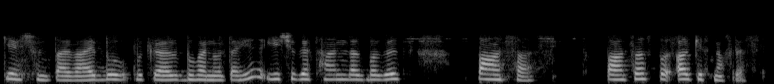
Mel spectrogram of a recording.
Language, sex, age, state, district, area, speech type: Kashmiri, male, 18-30, Jammu and Kashmir, Srinagar, urban, conversation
